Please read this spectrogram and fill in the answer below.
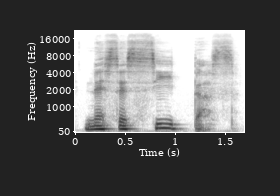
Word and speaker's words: necesitas: So we stress the C, which is the syllable before last. Necesitas.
